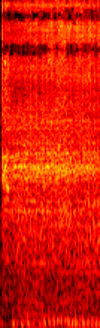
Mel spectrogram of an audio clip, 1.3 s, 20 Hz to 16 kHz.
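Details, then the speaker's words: 50cc motorcycle, owned since 2005 with engine never opened: catches with a busy, rapid metallic tick and rattle over the idle, like a loose part inside; ticking rattle on start-up, needs engine stripdown. "essa moto tá com barulho como se tivesse uma palheta no no rápid já sei uma cascavel aqui dentro liga aí"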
